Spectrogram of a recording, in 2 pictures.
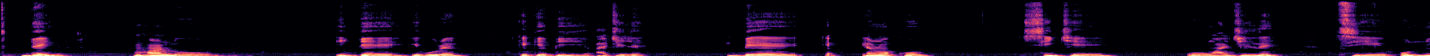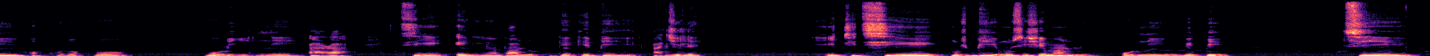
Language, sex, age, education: Yoruba, male, 46-60, tertiary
